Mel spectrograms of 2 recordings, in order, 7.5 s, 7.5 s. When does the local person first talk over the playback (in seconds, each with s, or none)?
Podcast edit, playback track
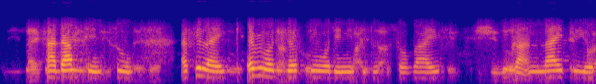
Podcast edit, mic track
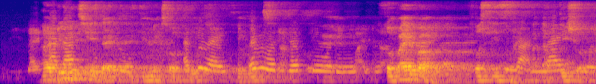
0.5 s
